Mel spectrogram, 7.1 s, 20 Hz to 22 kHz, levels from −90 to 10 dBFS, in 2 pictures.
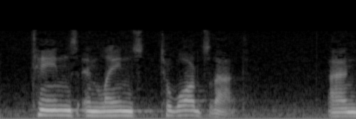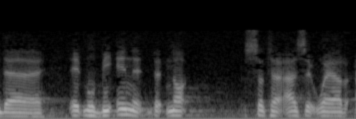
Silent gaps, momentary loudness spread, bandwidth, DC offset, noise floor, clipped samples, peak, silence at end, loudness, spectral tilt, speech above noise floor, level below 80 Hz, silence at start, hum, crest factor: none; 11 LU; 7.8 kHz; 0.9%; -52 dBFS; under 0.1%; -14 dBFS; 0 s; -28 LUFS; -9 dB/octave; 24 dB; -56 dBFS; 0.15 s; none; 16 dB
